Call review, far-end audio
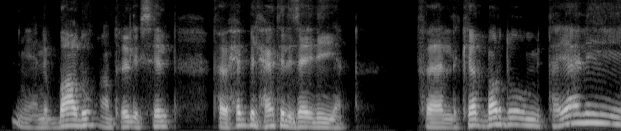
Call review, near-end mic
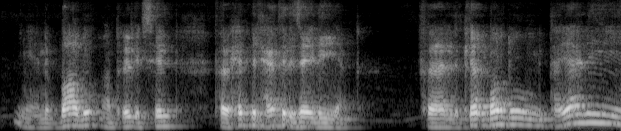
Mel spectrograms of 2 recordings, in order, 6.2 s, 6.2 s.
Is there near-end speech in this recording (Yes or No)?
No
